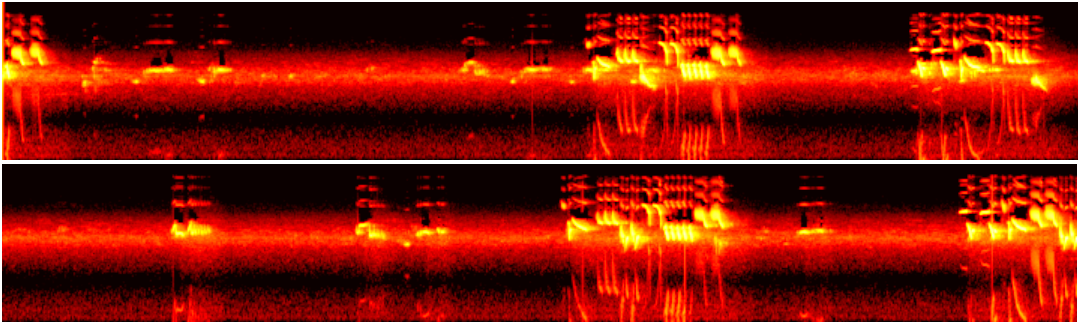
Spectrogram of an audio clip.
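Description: A small songbird sings bright, twittering phrases in bursts with short pauses.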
